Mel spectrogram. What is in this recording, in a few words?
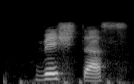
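"весьтас" Komi, female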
